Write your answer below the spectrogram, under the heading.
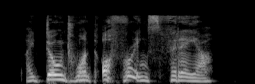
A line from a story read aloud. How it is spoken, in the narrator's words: he snarled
